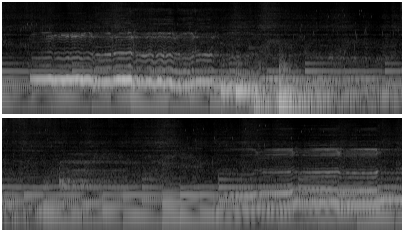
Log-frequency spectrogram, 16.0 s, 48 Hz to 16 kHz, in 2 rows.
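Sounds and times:
person singing a Zuni lullaby: 0.5s - 7.9s, 11.9s - 16.0s.

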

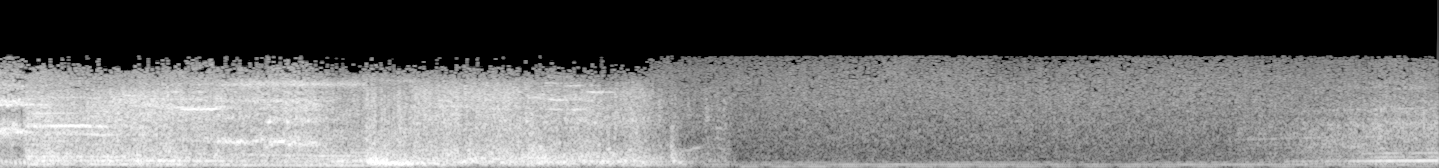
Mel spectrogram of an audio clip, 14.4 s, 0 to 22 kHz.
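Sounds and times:
worn-out car skidding with squealing tyres: 0.0s - 3.6s
worn-out car crashing with metallic impacts and rumbling debris: 0.0s - 7.3s.

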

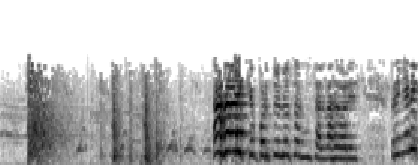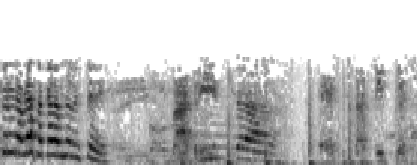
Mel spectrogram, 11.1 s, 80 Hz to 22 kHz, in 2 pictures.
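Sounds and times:
door being opened in a rough little house: 0.3s - 2.4s
speech: 3.3s - 7.1s, 7.9s - 9.4s, 10.6s - 11.1s.

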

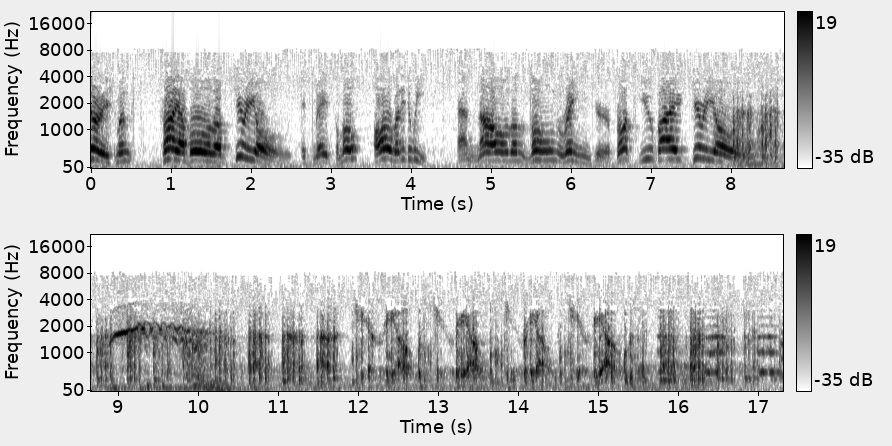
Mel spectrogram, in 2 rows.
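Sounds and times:
speech: 0.0s - 8.5s
galloping horse hoofbeats: 7.8s - 17.2s
horse whinnying: 8.1s - 11.9s.

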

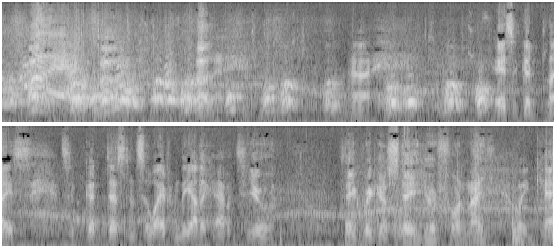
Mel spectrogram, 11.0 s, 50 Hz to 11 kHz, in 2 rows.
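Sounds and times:
sled dog team barking, yipping and whimpering beside a small cabin on a snowy evening: 0.0s - 5.0s
speech: 5.0s - 11.0s.

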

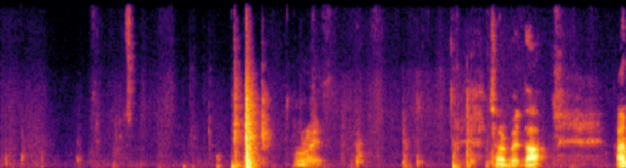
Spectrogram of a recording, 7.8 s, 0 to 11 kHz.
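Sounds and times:
faint shuffling and small handling noises: 0.0s - 2.8s, 3.6s - 6.3s
door pushed shut with a thud: 2.9s - 3.4s
speech: 6.2s - 7.1s.

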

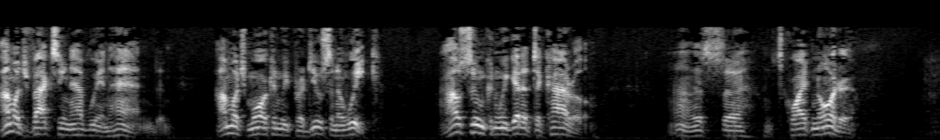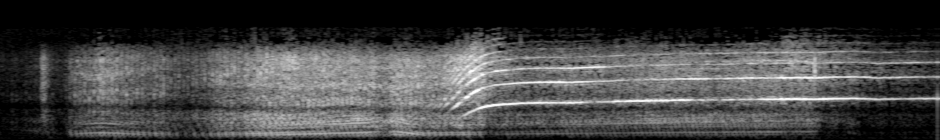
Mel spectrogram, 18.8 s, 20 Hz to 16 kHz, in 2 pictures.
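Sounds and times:
speech: 0.1s - 6.0s, 6.7s - 8.7s
motorcycle police escort engines rumbling: 9.3s - 18.2s
convoy vehicle roar passing: 9.6s - 18.0s
motorcycle police escort sirens wailing in New York 1947: 13.6s - 18.8s.

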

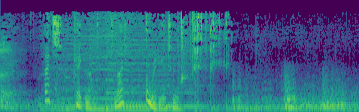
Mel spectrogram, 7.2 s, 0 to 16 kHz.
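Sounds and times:
speech: 0.9s - 3.8s
rolling thunder in a thunderstorm: 4.6s - 7.1s.

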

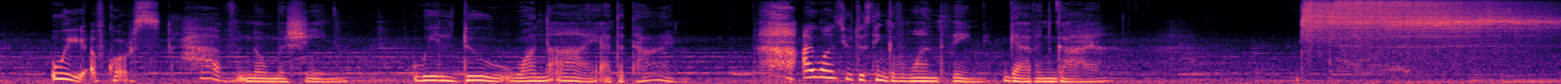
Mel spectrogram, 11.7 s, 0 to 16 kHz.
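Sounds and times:
speech: 0.4s - 8.4s
hot iron steaming hiss: 9.8s - 11.7s.

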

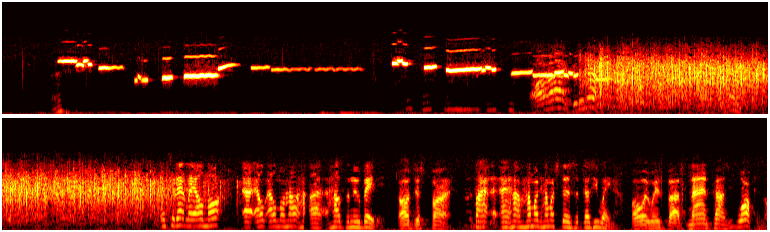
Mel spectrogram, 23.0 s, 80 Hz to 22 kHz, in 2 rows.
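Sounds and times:
man whistling a bright lilting tune: 0.8s - 8.9s
audience applause: 8.5s - 15.1s
speech: 14.1s - 22.9s.

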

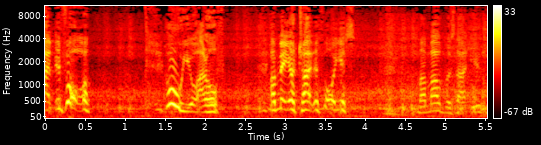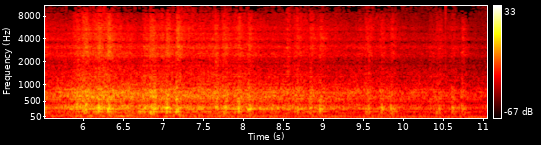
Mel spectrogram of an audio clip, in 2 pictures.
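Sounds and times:
speech: 0.0s - 0.8s, 1.4s - 6.2s
train rumbling along railway tracks: 0.0s - 11.0s
train wheels clacking over rail joints: 0.0s - 11.0s.

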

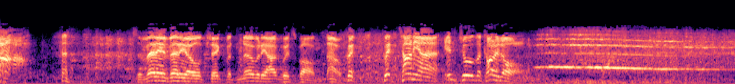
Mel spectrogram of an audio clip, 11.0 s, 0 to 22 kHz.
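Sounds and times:
laughter: 0.8s - 3.0s, 4.9s - 6.5s
speech: 0.9s - 1.2s, 2.0s - 8.0s
high droning whine of a train: 8.0s - 11.0s
train running on rails: 8.0s - 11.0s.

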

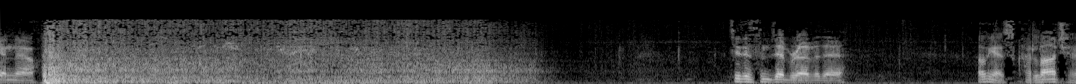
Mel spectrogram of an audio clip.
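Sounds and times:
speech: 0.0s - 1.4s, 7.3s - 8.6s, 9.8s - 10.7s
hot air balloon gas burner firing: 0.4s - 5.8s.

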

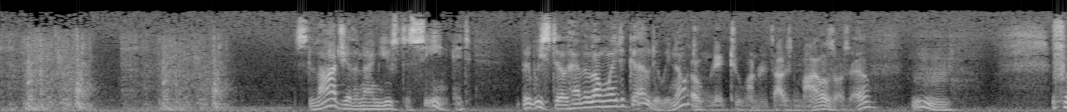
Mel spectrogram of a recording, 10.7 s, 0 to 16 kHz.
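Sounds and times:
window blinds being opened: 0.0s - 2.4s
speech: 3.0s - 9.6s.

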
